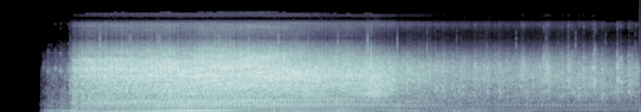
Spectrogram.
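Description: A car engine starting up abruptly about half a second in and running loudly, then dropping back about five seconds in and fading away, like a car pulling off.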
